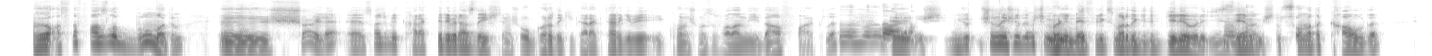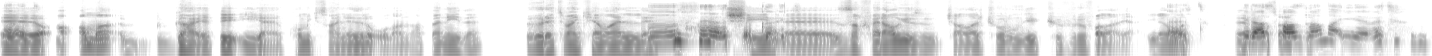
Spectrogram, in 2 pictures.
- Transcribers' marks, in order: laughing while speaking: "evet"; other background noise; chuckle
- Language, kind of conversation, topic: Turkish, podcast, Favori yerli sanatçın kim ve onu neden seviyorsun?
